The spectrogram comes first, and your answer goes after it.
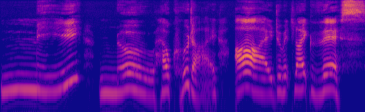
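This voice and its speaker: Someone uses a put-on character voice at a very slow pace. The recording is very clean, with a silent background. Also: female-sounding voice, medium pitch for a woman. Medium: read story.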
